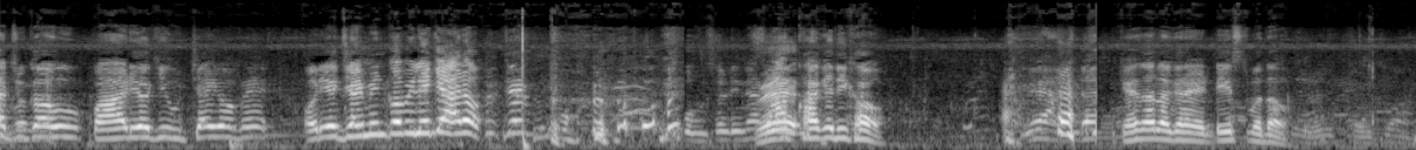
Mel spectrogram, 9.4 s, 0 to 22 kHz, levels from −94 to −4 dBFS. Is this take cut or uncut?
cut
